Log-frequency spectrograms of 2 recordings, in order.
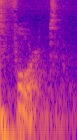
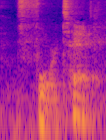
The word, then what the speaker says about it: forte: And so, in theory, you're pronouncing it wrong, but the accepted pronunciation, the modern pronunciation, is right. – Forte. Everybody says it. It's in the dictionary.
